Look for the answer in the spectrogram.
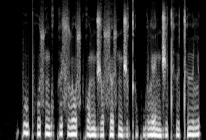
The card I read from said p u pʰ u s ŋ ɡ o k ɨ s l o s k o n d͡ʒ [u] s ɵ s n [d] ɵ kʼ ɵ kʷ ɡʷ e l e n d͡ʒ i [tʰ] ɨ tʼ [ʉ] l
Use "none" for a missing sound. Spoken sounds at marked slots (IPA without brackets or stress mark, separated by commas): o, d͡ʒ, tʰ, ɨ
